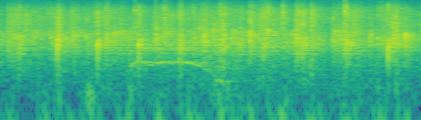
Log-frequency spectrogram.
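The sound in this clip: An audience applauds the engineering and promotional staff with steady, dense clapping, while a voice talks over it.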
